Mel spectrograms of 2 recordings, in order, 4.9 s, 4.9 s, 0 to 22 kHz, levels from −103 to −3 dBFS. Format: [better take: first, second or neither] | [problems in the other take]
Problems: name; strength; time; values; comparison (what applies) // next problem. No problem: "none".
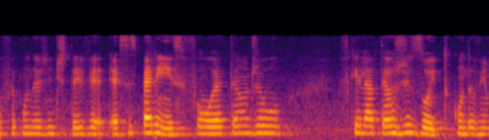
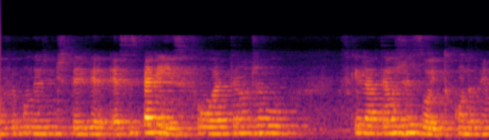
first | room echo; dies away in 0.9 s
